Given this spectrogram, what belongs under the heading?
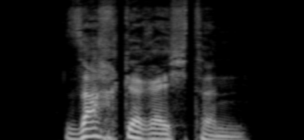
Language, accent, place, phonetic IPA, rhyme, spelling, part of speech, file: German, Germany, Berlin, [ˈzaxɡəʁɛçtn̩], -axɡəʁɛçtn̩, sachgerechten, adjective, De-sachgerechten.ogg
- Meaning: inflection of sachgerecht: 1. strong genitive masculine/neuter singular 2. weak/mixed genitive/dative all-gender singular 3. strong/weak/mixed accusative masculine singular 4. strong dative plural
